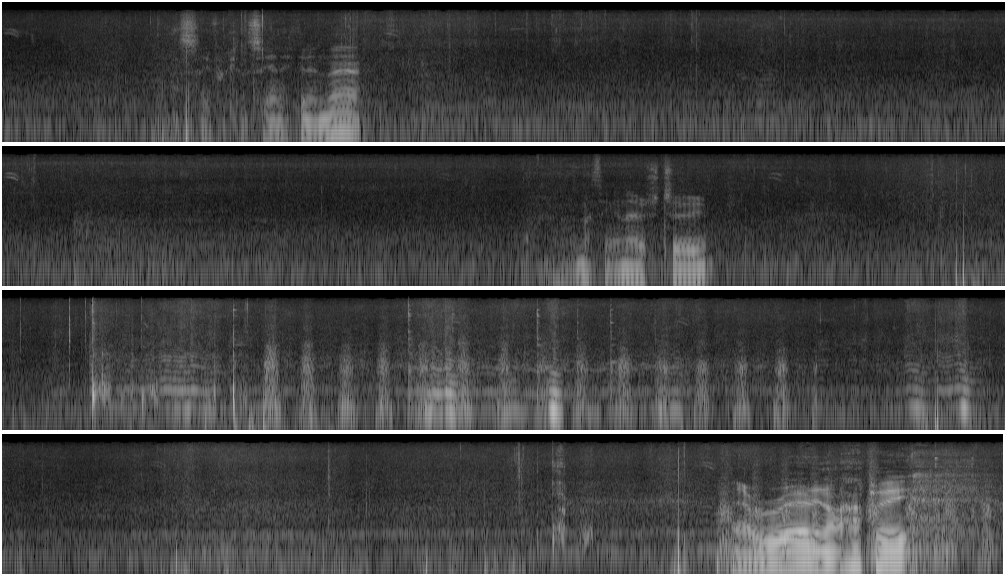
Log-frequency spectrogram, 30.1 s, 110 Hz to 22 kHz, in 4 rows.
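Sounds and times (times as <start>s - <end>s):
honey bees buzzing: 0.0s - 30.0s
bee flying past: 0.1s - 10.4s, 13.2s - 30.0s.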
